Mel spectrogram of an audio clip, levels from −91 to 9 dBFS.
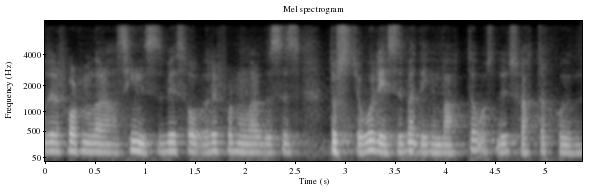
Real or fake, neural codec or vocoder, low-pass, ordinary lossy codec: fake; codec, 24 kHz, 0.5 kbps, DualCodec; 7.2 kHz; none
